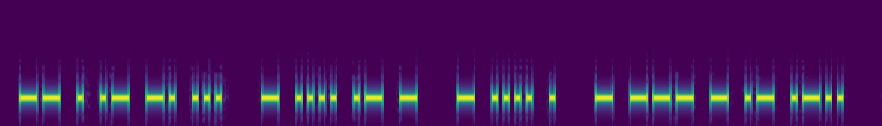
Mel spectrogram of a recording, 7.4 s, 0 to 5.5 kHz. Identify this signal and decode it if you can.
Morse code, heard as a keyed tone, about 25 wpm, 600 Hz. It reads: MEANS THAT THE TOTAL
